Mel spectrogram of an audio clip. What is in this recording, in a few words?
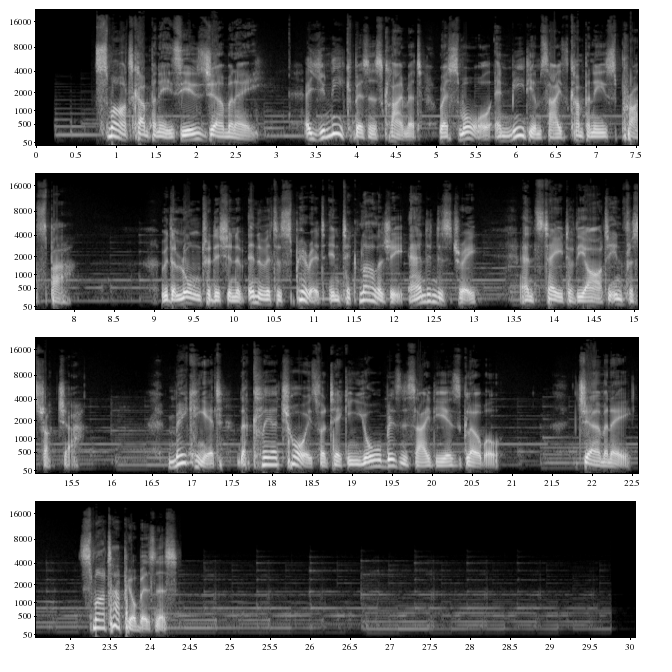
British Tone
